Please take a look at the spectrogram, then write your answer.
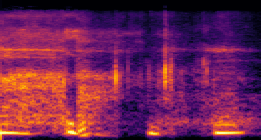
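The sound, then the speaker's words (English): A quick sneeze: a breathy, voiced intake followed by sharp, hissy bursts, fairly loud, with short vocal sounds around it. “God bless you.”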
